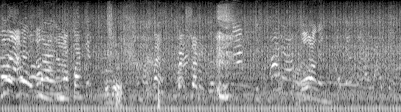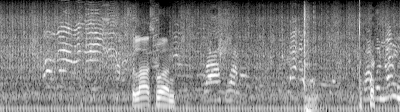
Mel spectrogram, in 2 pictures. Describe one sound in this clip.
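Children chatter and call out excitedly close by.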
